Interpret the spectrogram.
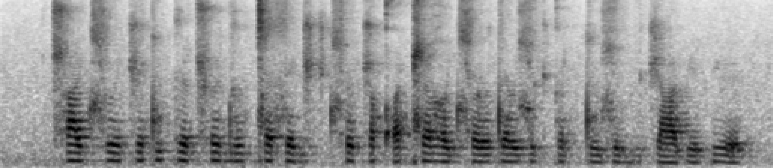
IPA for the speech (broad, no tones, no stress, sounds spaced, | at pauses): ʈ͡ʂʰ a ɪ̯ t͡ɕʰ ɯ ɪ̯ t͡ʃ ə t ʉ k e ʈ͡ʂʰ ø d ɯ ǀ ɛ s e d͡ʒ ə t͡ʃ t͡ɕʰ ø t͡ʃ ə qʼ ʉ ǁ e ʁ ɯ t͡ɕʰ ə ɹ t ɛ ɹ ɕ ʉ t͡ʃ k a t͡ʃ t ʉ ɕ ø bʲ ʉ t͡ʃ a pʲ ɛ pʲ ʉ ɪ̯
